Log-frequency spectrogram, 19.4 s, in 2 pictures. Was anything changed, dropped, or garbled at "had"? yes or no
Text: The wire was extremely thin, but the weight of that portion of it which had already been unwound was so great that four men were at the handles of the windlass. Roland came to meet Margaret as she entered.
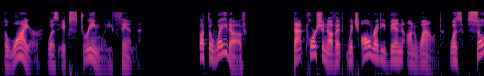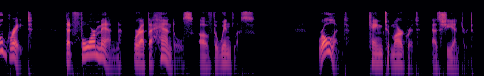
yes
